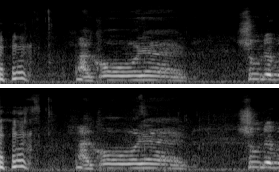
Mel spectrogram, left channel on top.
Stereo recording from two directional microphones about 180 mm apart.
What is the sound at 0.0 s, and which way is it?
Speech, 40° right (ahead or behind).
